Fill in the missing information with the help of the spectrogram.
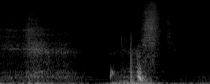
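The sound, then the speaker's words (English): A drawn-in, breathy inhale followed by a single sharp burst of a sneeze, loud and sudden, with no talking around it. “Excuse me, I think I'm going to sneeze.”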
